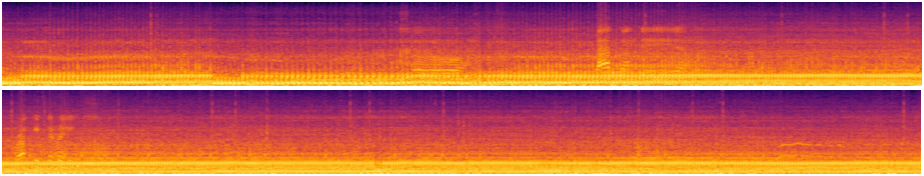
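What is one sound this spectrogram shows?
A dirt bike engine drones loudly up close, rising and falling as it rides.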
